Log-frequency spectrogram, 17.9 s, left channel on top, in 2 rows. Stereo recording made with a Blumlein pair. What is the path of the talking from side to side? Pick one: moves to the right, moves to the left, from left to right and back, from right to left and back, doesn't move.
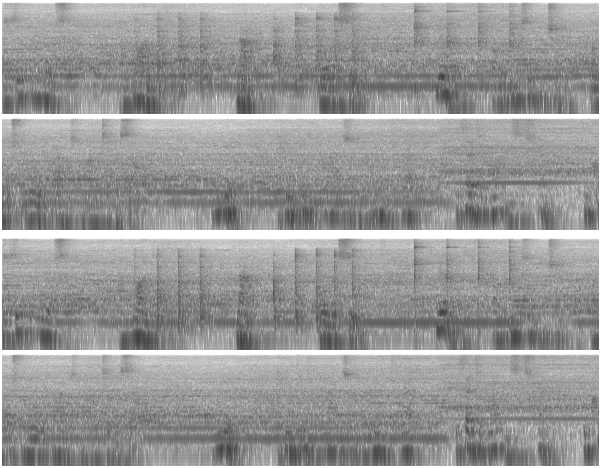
from right to left and back.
